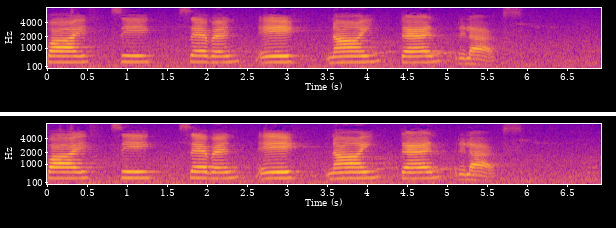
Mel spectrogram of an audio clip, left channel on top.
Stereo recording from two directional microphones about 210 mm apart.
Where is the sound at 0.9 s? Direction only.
10° right (ahead or behind).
